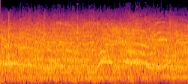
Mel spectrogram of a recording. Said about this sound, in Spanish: En la calle continúan los fuegos artificiales. La gente abarrota la calzada y se abraza feliz.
